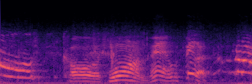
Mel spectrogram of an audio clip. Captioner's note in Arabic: غرغرة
